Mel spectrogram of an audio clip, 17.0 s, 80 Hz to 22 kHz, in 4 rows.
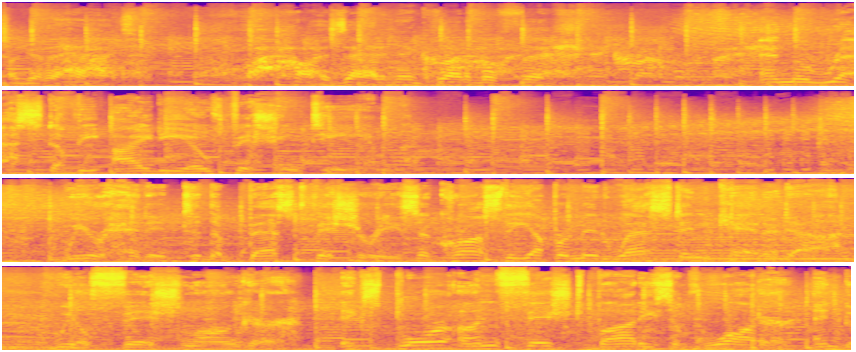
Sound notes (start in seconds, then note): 4.1 voiceover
